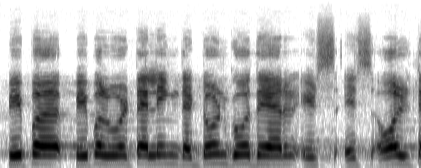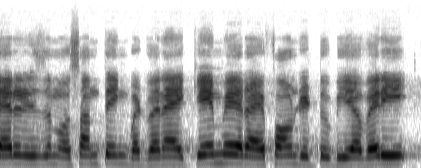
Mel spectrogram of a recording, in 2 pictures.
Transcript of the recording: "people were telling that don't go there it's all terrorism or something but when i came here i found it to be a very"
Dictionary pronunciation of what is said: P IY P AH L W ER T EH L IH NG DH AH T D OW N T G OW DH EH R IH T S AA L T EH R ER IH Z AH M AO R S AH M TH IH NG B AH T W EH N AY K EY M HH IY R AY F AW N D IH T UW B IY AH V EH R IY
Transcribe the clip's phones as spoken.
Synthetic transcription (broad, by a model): P IY P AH L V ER T EH L IH NG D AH T D OW N T G OW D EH R IH T S AA L T EH R ER IH Z AH M AO R S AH M T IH NG B AH T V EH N AY K EY M HH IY R AY F AW N D IH T UW B IY AH V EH R IY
